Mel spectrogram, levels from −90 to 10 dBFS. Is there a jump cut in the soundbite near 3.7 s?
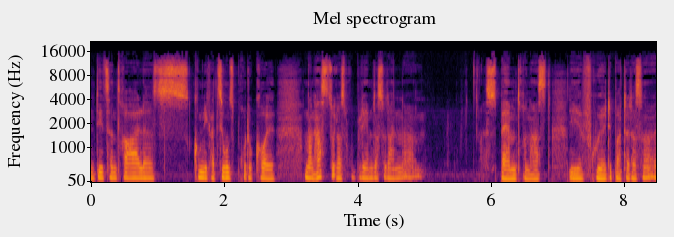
yes; 2 cuts; at 3.7 s, 7.2 s

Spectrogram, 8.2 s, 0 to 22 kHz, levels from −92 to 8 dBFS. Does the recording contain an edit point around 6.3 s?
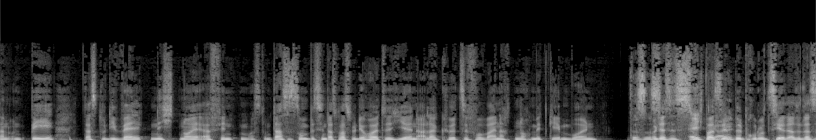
yes; 1 cut; at 6.3 s

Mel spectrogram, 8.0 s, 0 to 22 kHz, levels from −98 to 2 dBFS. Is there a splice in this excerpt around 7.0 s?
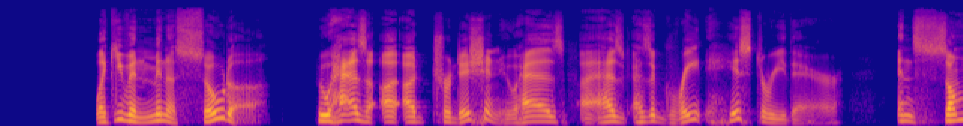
no; 1 cut; at 4.8 s

